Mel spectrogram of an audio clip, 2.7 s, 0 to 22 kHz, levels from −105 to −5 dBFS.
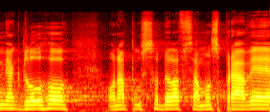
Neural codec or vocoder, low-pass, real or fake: none; 14.4 kHz; real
